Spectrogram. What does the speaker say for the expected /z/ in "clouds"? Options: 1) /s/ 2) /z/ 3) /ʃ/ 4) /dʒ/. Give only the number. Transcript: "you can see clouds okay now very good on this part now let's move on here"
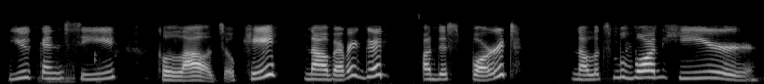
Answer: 1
